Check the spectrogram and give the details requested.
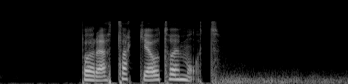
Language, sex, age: Swedish, female, 22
